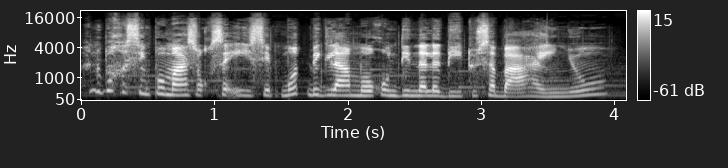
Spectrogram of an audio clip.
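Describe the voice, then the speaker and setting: A woman's voice: mid-range voice, fast talker, pushed and bright, faint music behind, natural voice. A woman acting a nervous, hesitant young woman in a Filipino radio drama. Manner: hesitant, anxious. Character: nervous young woman visiting her friend's family home.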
